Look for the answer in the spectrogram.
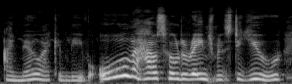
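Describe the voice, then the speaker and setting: A woman's voice: on the high side, expressive, fairly quick, a little mellow, dry recording. A woman playing a shy, anxious young wife in a radio drama, with an English accent and a hesitant, polite manner. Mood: nervous, polite. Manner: hesitant, polite, self-effacing. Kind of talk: radio drama acting with first-person narration.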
